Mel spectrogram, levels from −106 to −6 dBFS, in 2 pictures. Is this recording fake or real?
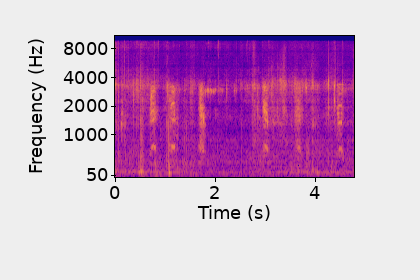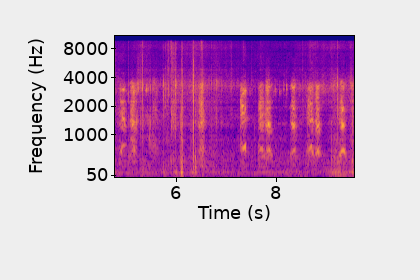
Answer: fake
